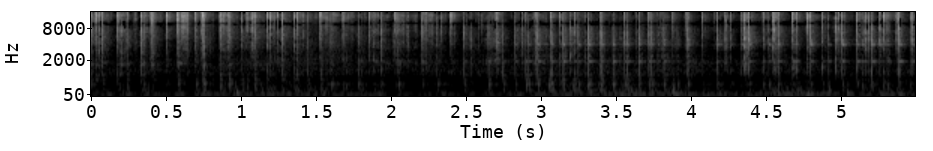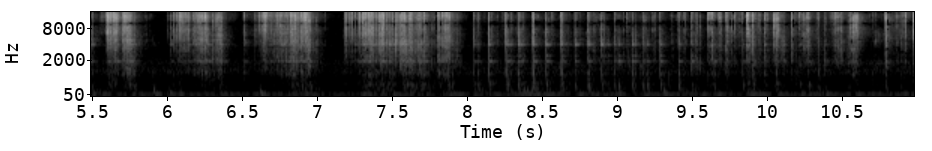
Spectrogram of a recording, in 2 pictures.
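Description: Fingertips and short nails scratch and tap the rough, porous, coral-like surface of a large pale conch seashell, solid and hollow, resting on a wooden surface. A dense, bright, crackly scratching runs throughout with quick dry taps, short pauses near the middle, and a steady low hum underneath.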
